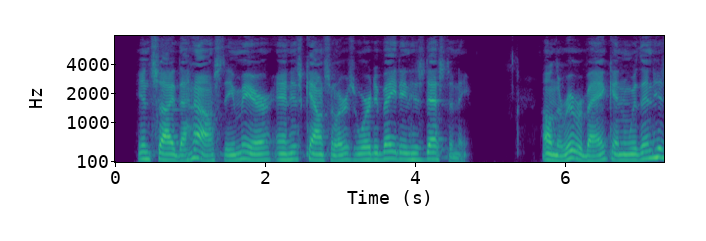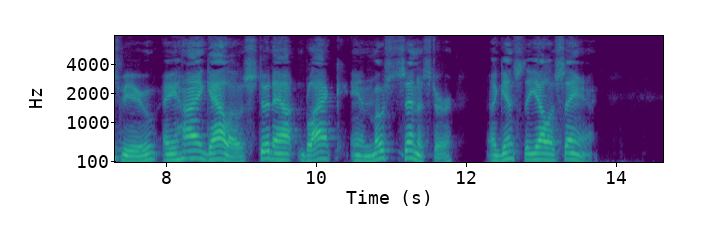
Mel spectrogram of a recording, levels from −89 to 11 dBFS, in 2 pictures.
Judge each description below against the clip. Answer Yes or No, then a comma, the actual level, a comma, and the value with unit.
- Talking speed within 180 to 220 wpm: No, slow, 135 wpm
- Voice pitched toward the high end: No, medium, 140 Hz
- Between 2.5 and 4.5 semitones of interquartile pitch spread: Yes, average, 3.6 semitones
